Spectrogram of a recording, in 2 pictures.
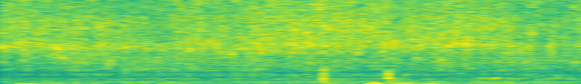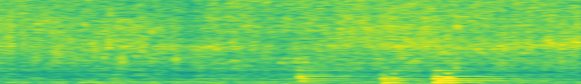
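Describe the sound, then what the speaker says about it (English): Onions and mushrooms frying in a pan on medium-high heat, a steady loud sizzle with occasional clinks and scraping stirs, close up and without talk. "I'm going to go ahead and throw in some of my onions and mushrooms. I have it on medium-high heat."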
